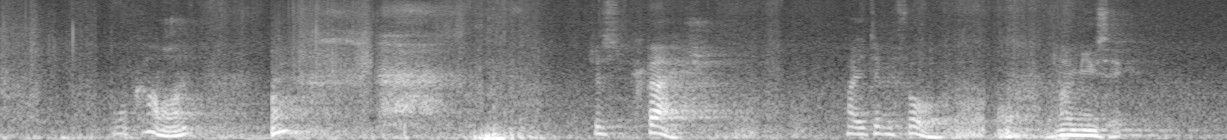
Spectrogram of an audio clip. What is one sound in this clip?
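A man speaks quietly and tensely up close.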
